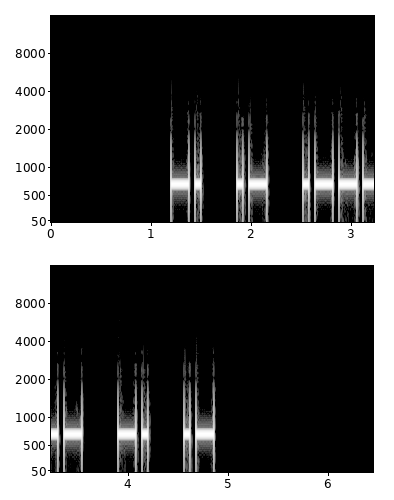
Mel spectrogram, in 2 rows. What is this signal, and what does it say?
Morse code, heard as a keyed tone, about 20 wpm, spaced as for 15 wpm, 700 Hz. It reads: NA1NA
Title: 042 Lesson 8g - Number 1 - Call Signs 20wpm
